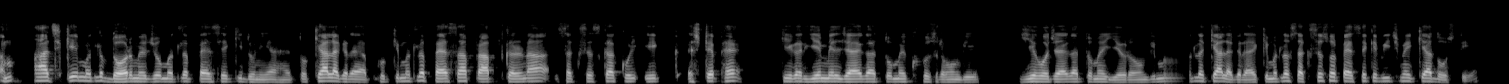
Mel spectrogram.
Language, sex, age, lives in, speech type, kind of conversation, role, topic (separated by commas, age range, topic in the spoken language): Hindi, male, 25-29, India, conversation, podcast, host, Tumhare hisaab se success ka asli matlab kya hai?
